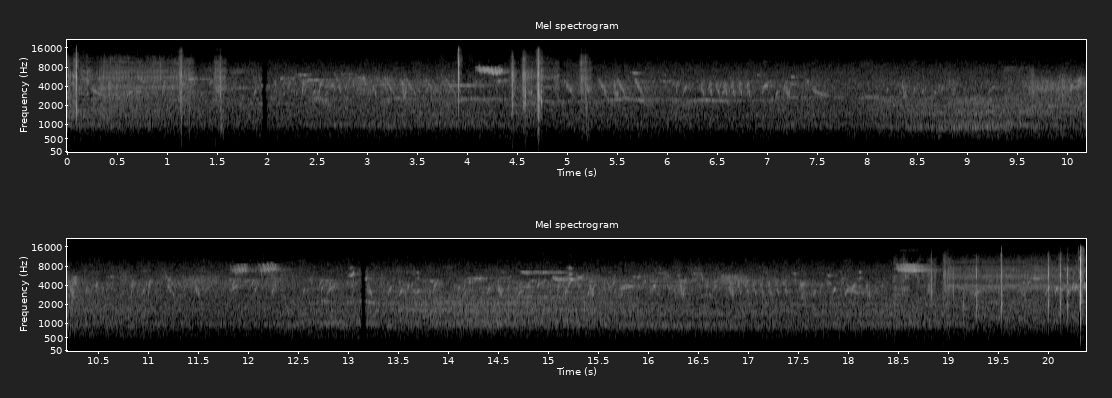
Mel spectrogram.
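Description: Faint outdoor ambience with a few short bird chirps, the loudest about four to five seconds in and again near the end.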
